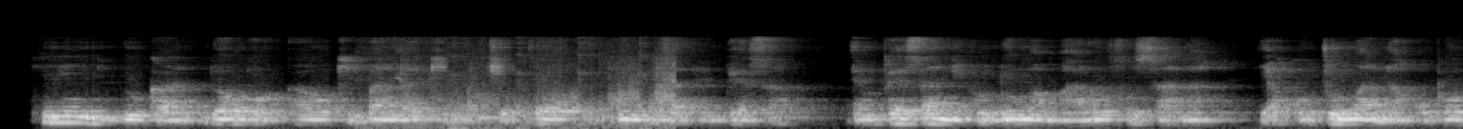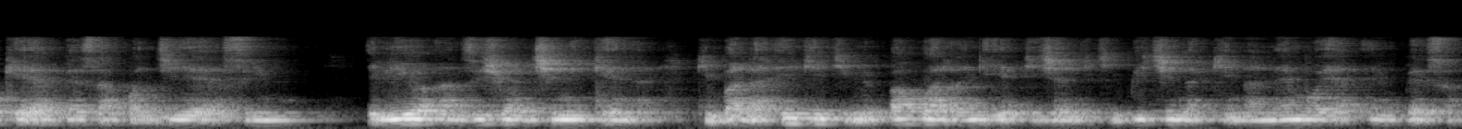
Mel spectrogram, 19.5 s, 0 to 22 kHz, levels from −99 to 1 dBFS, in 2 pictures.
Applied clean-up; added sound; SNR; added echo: neural separator model SepFormer DNS4.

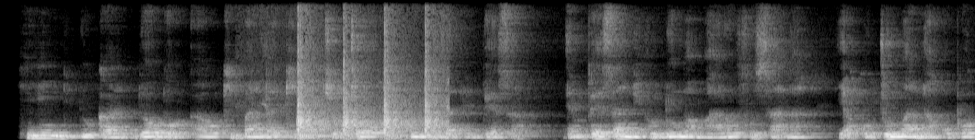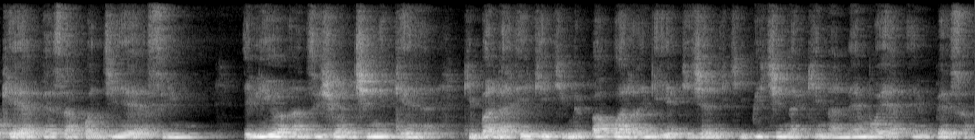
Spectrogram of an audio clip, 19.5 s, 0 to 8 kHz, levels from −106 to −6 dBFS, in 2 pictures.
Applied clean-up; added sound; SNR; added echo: none; Hammer; 4 dB; reverberation time 0.9 s.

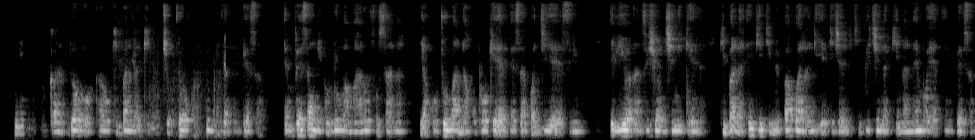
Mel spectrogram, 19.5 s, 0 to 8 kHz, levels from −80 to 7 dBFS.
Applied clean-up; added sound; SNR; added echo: neural mask model DeepFilterNet 3.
